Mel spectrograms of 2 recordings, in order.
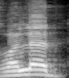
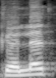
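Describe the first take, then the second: First: The word begins with a throaty gh sound. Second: The word begins with a plain hard g. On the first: The speaker calls it right. "गैन से गलत" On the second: The speaker calls it wrong. "ये गलत नहीं होता"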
